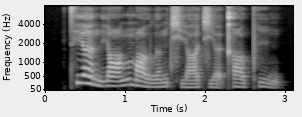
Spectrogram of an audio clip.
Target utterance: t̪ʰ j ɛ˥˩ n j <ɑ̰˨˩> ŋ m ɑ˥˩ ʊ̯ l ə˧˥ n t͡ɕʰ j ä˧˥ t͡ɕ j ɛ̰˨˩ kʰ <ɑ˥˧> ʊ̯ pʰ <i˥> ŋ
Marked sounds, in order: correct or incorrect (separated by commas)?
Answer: incorrect, correct, incorrect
